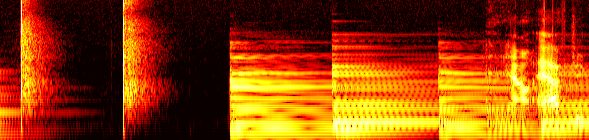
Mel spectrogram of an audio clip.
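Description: A low F bass note on an electric keyboard fades out, then two hand claps come a little under a second apart. After a short pause, the steady left-hand walking bass line starts again on the keyboard, in even notes just under a second apart.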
